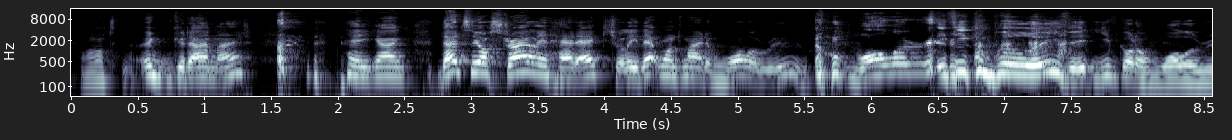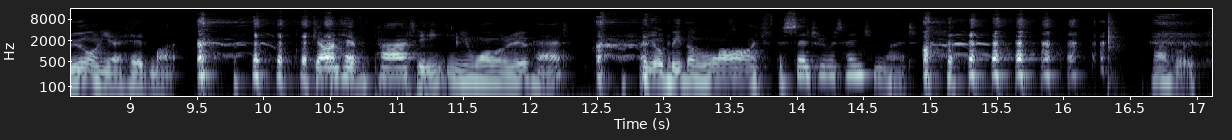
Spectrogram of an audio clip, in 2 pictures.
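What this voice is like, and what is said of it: Good put-on Australian accent. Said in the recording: “do your Australian accent ... Oh, that is a good accent. ... That is a good accent.”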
